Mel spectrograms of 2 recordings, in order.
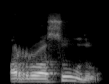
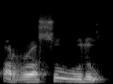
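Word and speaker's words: الرسول: Ar-rasulu. So if you notice, you could hear the alif is what you call it, it is combining or merging with the sound of the ra. So it's ar-rasulu.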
